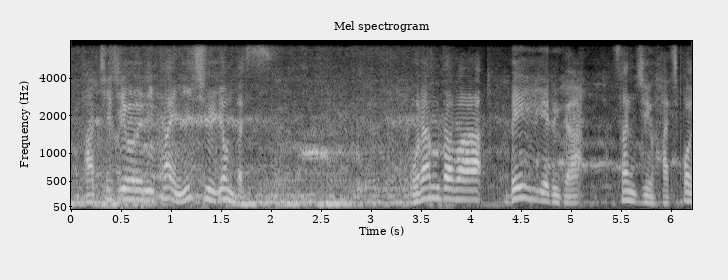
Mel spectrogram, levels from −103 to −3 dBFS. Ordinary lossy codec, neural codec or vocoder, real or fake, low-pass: none; codec, 16 kHz, 4 kbps, FreqCodec, smaller model; fake; 7.2 kHz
